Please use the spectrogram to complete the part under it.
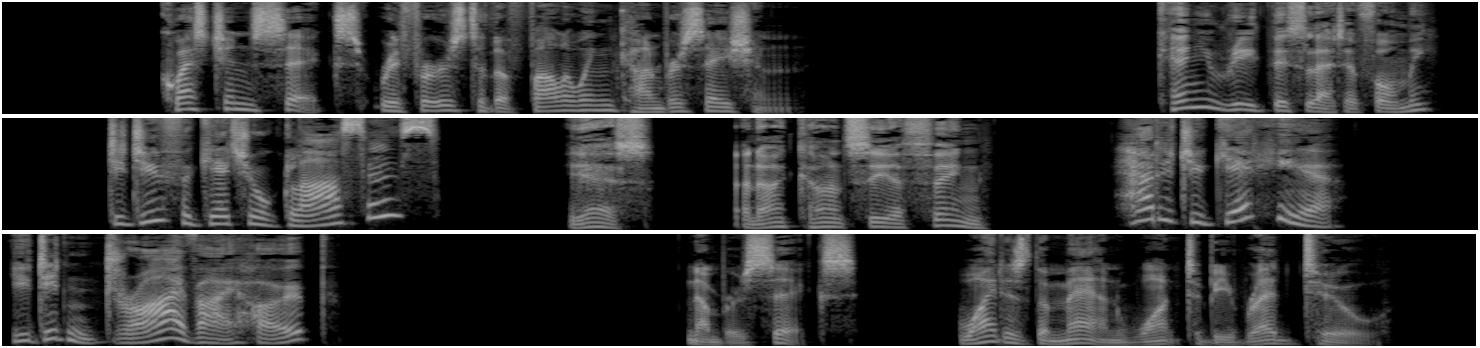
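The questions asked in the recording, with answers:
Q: Why does the man want to be read to?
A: He forgot his glasses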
